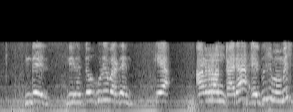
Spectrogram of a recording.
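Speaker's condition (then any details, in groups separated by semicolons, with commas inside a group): Down syndrome; reads news item aloud on live radio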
